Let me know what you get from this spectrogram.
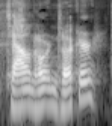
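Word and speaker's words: Talen Horton-Tucker: Me and Taylor and Tuckin Horger. How do you say that guy? – Talon Horton Tucker? – THT.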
